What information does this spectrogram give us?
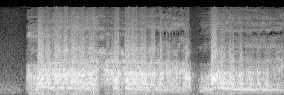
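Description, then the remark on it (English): The engine of an oil tanker and barge struggling to start: a loud, rough, grinding churn kicks in, runs for several seconds, cuts out briefly, then cranks again without catching. No one speaks. “Okay, I'm starting the engine now.”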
